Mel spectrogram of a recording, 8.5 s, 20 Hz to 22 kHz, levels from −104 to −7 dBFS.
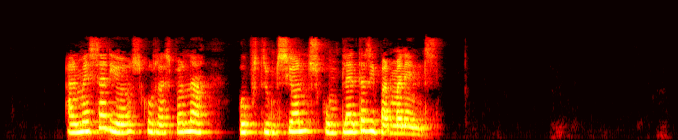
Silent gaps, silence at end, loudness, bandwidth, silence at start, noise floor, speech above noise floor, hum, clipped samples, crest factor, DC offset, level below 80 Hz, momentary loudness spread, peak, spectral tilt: none; 3.15 s; -18 LUFS; 7.4 kHz; 0.85 s; under -90 dBFS; over 73 dB; none; under 0.1%; 16 dB; under 0.1%; -66 dBFS; 7 LU; -2 dBFS; -5.5 dB/octave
